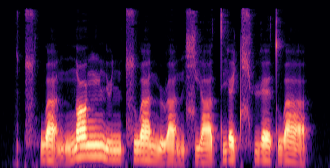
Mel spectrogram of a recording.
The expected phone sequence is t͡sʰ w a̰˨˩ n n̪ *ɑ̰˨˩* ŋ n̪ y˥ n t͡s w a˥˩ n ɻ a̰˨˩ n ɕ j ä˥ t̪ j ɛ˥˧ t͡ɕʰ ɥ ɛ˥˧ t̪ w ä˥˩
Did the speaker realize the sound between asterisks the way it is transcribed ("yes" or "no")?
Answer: no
